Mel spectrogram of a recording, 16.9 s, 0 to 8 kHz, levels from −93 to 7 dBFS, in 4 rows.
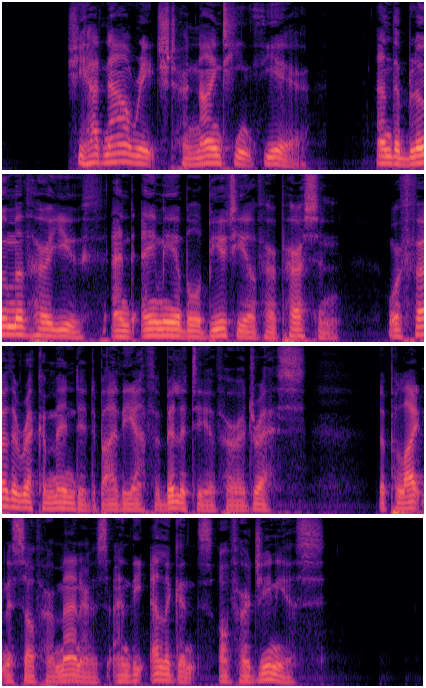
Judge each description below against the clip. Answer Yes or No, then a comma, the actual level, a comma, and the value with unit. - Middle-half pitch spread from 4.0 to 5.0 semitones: Yes, average, 4.7 semitones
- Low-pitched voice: Yes, low, 105 Hz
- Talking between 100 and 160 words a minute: Yes, average, 140 wpm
